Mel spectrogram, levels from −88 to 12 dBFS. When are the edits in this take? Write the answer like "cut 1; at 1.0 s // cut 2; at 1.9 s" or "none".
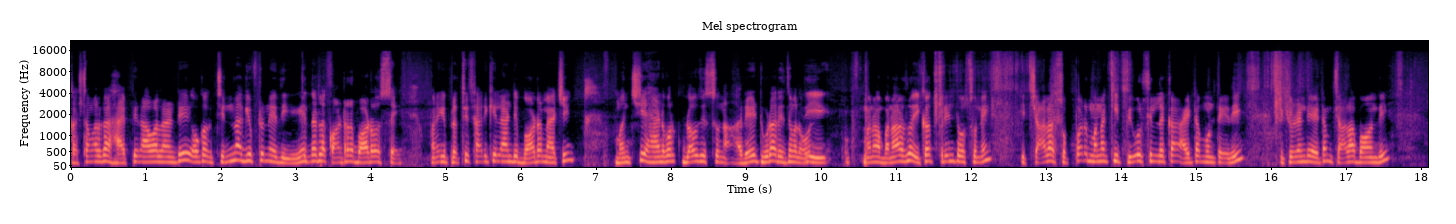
cut 1; at 3.0 s // cut 2; at 9.8 s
